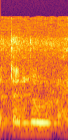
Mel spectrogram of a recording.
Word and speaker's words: tandoori: Yesterday I had the opportunity to try different fish courses, Indian, and I would suggest help me if I'm wrong with the pronunciation, tandoori.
